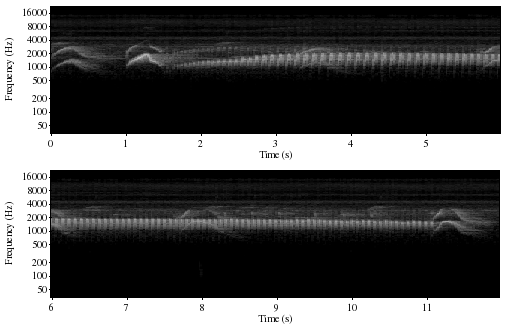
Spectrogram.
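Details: Dusky broadbill, recorded for training birds: sharp upslurred squeals, then a long, rapid, pulsing trill that rises slightly and holds steady for about nine seconds, with further upslurred squeals dropped in over it.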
